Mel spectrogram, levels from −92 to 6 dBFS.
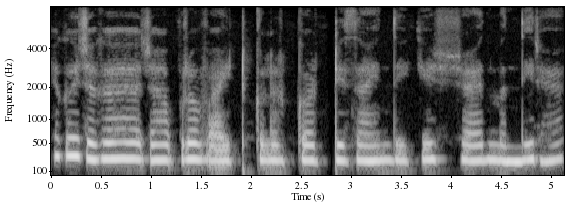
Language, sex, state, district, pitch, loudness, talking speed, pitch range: Hindi, female, Jharkhand, Deoghar, 235 Hz, -15 LUFS, 165 wpm, 230-250 Hz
